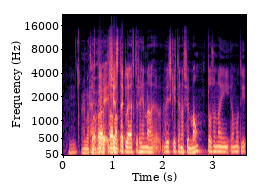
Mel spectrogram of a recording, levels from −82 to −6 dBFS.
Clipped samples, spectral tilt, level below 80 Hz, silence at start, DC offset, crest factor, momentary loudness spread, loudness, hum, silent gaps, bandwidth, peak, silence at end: 0.3%; -6 dB/octave; -44 dBFS; 0.1 s; under 0.1%; 14 dB; 9 LU; -14 LUFS; none; none; 14.5 kHz; 0 dBFS; 0 s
